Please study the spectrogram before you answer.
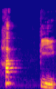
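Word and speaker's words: happi: what this is called it's called a hot be cold though sounds like a pea coat but happy ha she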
